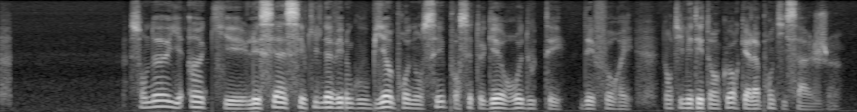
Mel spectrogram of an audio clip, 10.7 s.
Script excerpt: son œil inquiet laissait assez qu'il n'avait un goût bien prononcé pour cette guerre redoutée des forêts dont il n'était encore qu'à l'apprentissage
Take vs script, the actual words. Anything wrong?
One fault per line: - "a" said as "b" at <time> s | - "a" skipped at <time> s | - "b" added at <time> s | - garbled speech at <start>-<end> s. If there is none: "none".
none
